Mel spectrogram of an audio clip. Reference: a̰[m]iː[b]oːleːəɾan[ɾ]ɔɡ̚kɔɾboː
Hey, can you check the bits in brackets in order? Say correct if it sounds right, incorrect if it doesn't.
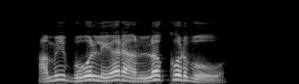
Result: correct, correct, incorrect: l

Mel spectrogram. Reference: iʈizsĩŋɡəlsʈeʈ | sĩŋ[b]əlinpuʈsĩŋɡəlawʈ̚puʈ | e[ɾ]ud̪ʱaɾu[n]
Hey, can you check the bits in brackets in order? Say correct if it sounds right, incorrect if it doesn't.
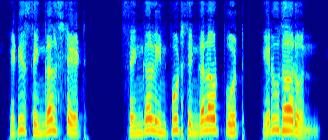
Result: incorrect: ɡ, correct, correct

